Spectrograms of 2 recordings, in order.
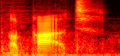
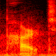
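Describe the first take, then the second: First: The word is said without an R sound. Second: The word is said with an R sound. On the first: "they don't pronounce the R like we did" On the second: "not a part"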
